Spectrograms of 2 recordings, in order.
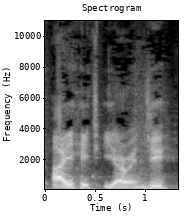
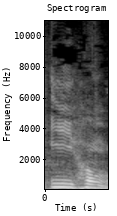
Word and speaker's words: iherng: It's iherng. Yeah, so go check it out because I review properties around Malaysia. Yeah. And that's pronounced as iherng, right? Iherng, yes.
